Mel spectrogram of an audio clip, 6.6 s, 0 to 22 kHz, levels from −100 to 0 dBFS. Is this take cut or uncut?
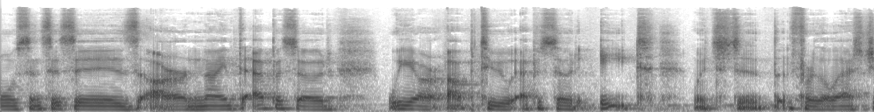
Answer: uncut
